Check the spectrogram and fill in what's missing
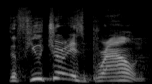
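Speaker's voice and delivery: emphatic slow proclamation; bold declaration. Retold or imitated. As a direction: announce it like a prophecy. Bold claim before a crowd.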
